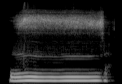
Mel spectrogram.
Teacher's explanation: Z is just a voiced S. So it's made in the same place as S, with your tongue right behind your teeth. S, nice and skinny, only you turn on your voice so it tickles. · Term: Z sound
